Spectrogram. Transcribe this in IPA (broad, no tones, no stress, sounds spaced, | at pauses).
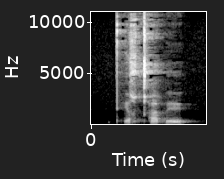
pʰ y χ qʰ ɵ p ʉ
